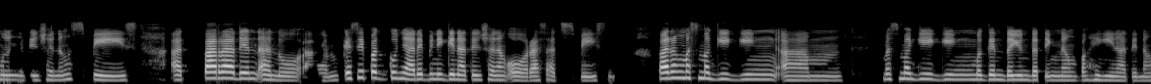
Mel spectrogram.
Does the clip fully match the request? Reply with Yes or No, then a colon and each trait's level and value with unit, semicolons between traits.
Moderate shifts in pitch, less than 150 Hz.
No: average, 3.9 semitones; high, 215 Hz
